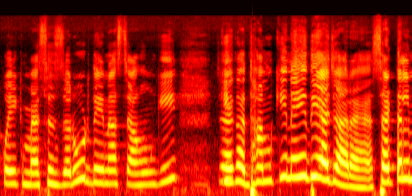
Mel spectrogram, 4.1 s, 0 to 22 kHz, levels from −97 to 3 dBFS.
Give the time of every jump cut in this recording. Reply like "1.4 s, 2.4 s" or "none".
2.2 s

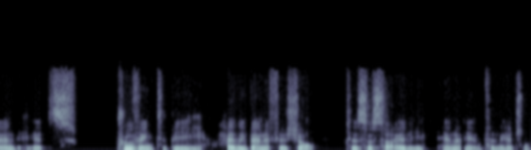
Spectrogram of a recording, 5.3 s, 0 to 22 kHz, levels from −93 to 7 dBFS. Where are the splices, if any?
2.1 s

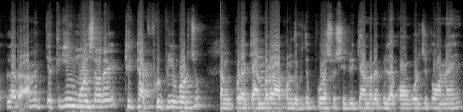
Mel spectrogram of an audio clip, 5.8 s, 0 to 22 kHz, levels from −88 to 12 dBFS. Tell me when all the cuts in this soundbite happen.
2.8 s

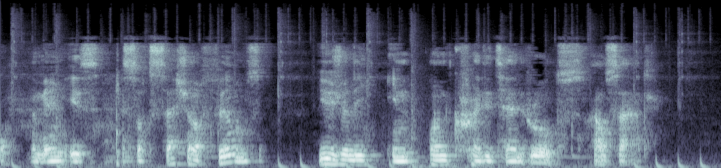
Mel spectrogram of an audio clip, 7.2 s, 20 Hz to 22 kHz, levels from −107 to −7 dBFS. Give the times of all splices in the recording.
1.3 s

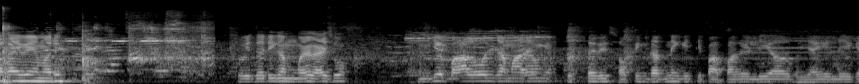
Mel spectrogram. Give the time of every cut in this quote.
2.1 s, 5.5 s

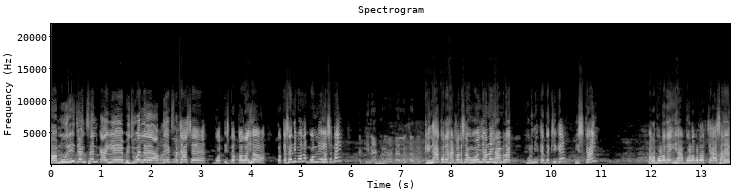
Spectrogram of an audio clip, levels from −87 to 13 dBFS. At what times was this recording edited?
2.6 s

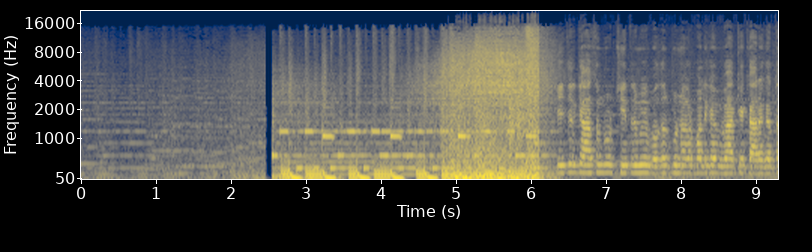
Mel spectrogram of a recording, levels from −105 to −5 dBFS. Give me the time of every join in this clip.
none

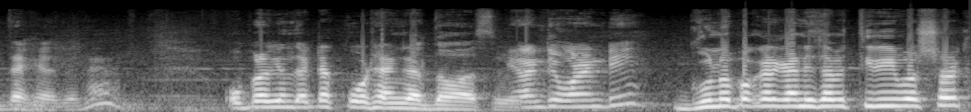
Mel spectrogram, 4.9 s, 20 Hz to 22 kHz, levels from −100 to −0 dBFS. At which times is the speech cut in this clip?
2.6 s

